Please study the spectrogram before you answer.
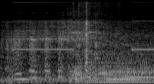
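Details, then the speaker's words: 2006 Toyota Corolla 1.8L with crank-no-start, water pump replaced; new programmed spare key turns security light off; quick crank catches at once into steady even idle with no misses; normal start. "Going forward, light is still off. Turning car on,"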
